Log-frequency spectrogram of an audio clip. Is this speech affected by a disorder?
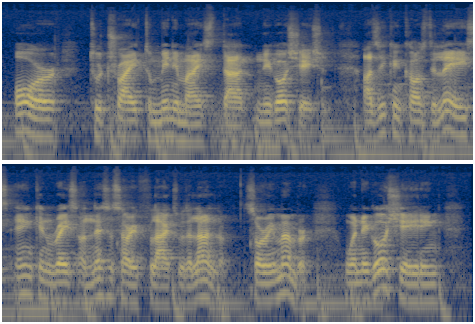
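No.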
